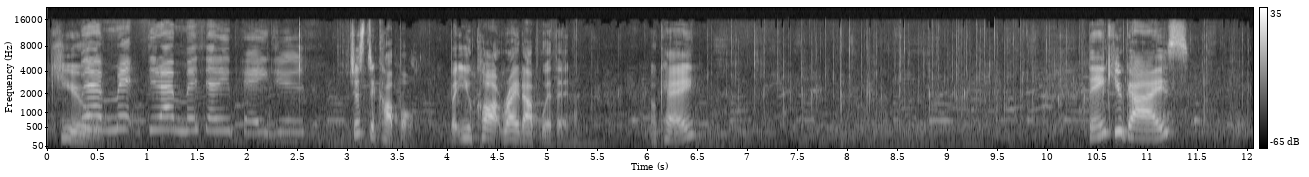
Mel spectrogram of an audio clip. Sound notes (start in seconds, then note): 6.7 applause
